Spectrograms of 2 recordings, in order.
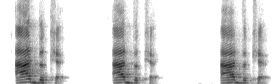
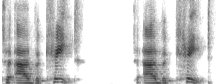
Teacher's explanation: advocate could be could we all repeat that advocate correct advocate you would end on the t you would not say it as eight you want to end on the t advocate but if it's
